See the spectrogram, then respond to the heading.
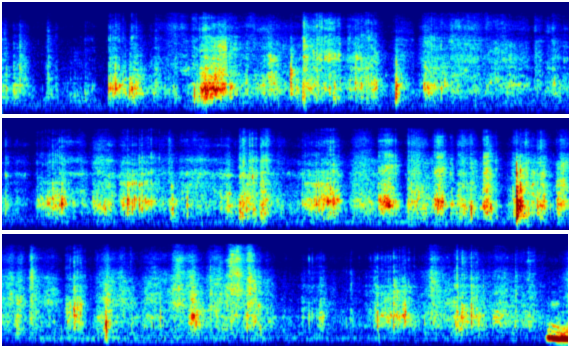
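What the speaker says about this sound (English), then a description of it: "cut around this kind of roughly, and then I'll try and trim it up a bit. It's a bit wet for cutting" Scissors snip and rustle steadily through damp paper being trimmed roughly for a handmade fairy-themed journal, close and continuous with crinkling handling sounds throughout.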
